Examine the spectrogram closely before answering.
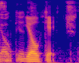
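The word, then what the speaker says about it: Jokić: Jokic.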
